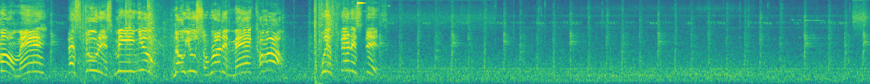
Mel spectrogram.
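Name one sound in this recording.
Footsteps run quickly across a metal walkway.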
